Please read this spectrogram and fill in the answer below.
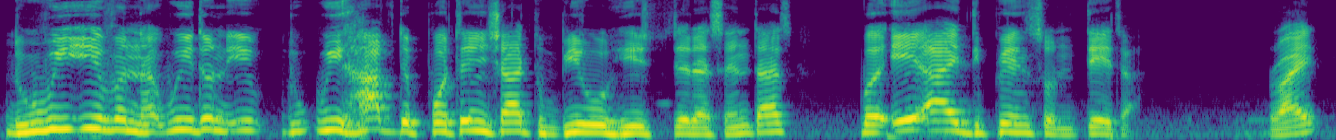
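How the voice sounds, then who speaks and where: A man's voice: high-pitched, moderate pace. A man in a casual discussion, talking with hesitation and lots of restarts. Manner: hesitant, many fillers and restarts.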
